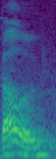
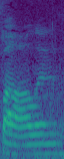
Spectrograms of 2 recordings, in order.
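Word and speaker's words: Belen: did two very bad dumb things a we pronounced the name of the town wrong yes b-e-l-e-n is not balan it is balance it's bob we had a dime for every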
